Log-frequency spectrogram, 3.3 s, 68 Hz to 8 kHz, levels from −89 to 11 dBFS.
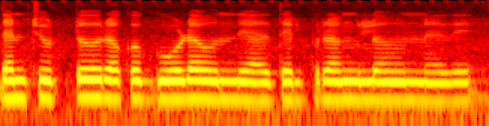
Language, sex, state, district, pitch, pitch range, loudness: Telugu, female, Telangana, Mahabubabad, 185 Hz, 180-190 Hz, -14 LUFS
